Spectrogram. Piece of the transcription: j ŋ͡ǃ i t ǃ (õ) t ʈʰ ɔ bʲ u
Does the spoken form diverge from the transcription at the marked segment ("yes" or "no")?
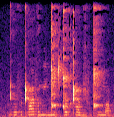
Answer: yes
